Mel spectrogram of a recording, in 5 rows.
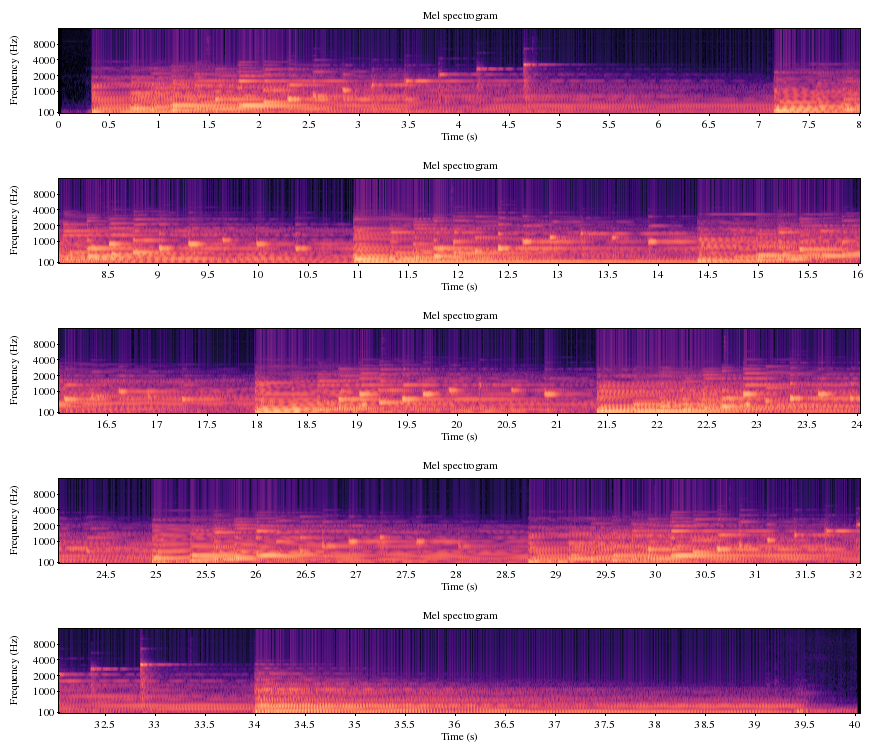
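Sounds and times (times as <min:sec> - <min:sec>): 
piano: 0:00.0 - 0:40.0.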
